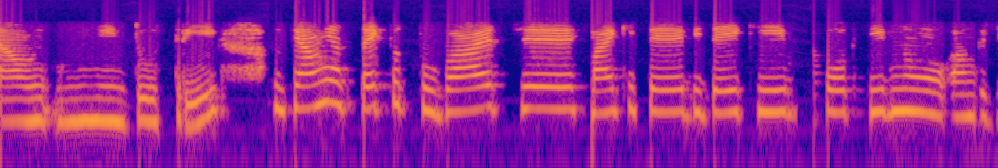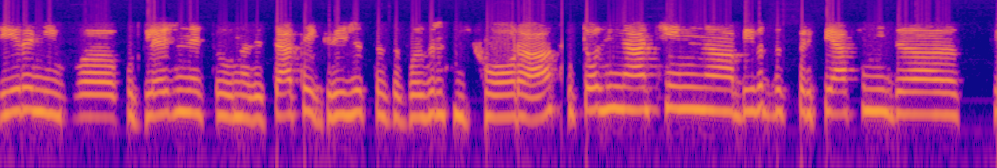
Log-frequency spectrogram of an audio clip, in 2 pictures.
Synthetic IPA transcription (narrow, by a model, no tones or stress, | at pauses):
alˠniːnd̪ust̪ɾiːsot̪sialˠniəɐspɛk̚t̪ot̪ːovaɛt͡ʃɛmajkit̪ɛbid̪ɛjkipɔɐkt̪ivnoɐŋɡɐʒiɾənivəfod̪ɡlɛʒd̪ənɛt̪onɐd̪ɛt̪sat̪əiɡɾiʒət̪əzɐvɤzɾəsnixɔɾəpot̪ɔzinat͡ʃinbivət̪vɐspɾipjat̪st̪vənid̪ɐs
